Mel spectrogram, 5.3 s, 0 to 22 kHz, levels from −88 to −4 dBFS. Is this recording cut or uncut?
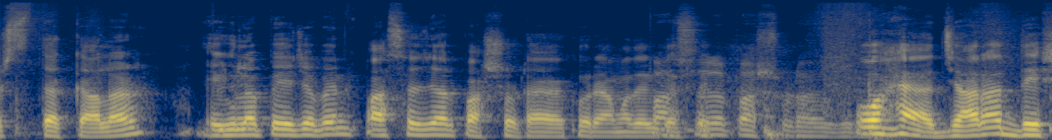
uncut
